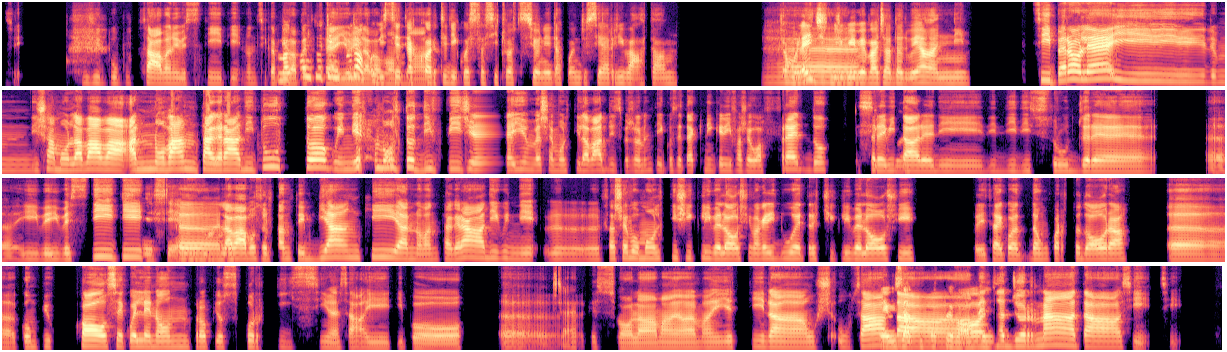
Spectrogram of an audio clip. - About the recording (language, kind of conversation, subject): Italian, podcast, Come dividete i compiti di casa con gli altri?
- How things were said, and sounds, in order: drawn out: "Eh"; laughing while speaking: "era molto difficile"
